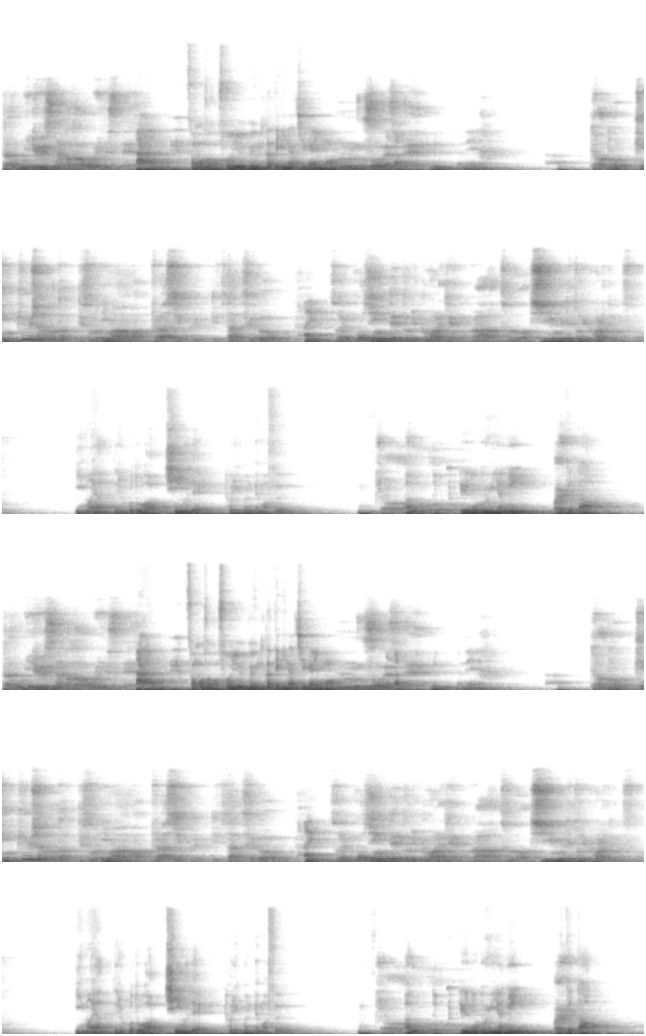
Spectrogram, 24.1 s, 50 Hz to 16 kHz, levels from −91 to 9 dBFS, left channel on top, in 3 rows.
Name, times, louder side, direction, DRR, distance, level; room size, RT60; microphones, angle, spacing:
voice 1, 0.0-1.7 4.1-5.2 5.9-6.1 7.4-11.8 12.2-16.0 20.7-22.1 22.9-23.1, equal, 15° left, -9 dB, 2.6 m, -32 dB
voice 2, 1.7-4.2 4.9-5.0 5.3-6.1 6.9-7.1 11.8-12.0 17.0-19.6 20.5-20.7 21.1-22.6 23.0-23.4, equal, 25° right, 3 dB, 1.0 m, -24 dB
10.0 x 9.5 x 3.5 m, 1.2 s
head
